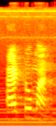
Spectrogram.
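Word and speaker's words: autumn: तो एम के बाद में जो एन आएगा वो साइलेंट रहेगा और एन एस से पहले पी आएगा वो साइलेंट रहता है। जैसे एटोमन, तो एटोमन में एम के बाद वाला जो एन होता है उसको नहीं पढ़ा जाता है।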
